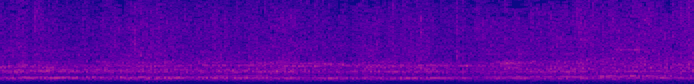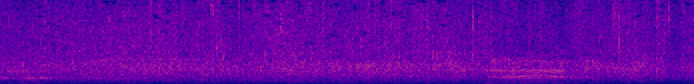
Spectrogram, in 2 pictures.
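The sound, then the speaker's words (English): An audience at a live International Women's Day event cheers, whoops and applauds, with dense, steady clapping and raised shouts that continue throughout. “do general woohooing noises for Felicity Ward”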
